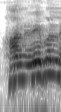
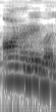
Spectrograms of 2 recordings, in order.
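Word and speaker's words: honourable: हॉनरेबल नहीं है, ऑनरेबल है।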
